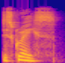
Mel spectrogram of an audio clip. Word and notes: disgrace: British English

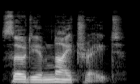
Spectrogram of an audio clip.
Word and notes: sodium nitrate: British English

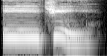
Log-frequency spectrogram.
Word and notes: eeg: British English

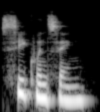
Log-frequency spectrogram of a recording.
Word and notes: sequencing: American English

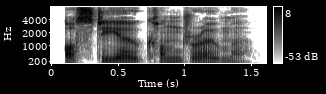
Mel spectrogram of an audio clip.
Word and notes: osteochondroma: British English

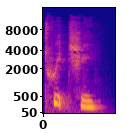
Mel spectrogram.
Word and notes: twitchy: British English

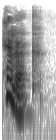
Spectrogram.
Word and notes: hillock: British English

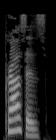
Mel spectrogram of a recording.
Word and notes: crosses: British English

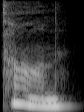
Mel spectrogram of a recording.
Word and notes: tarn: British English

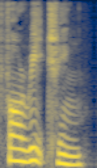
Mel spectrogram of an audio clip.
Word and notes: far reaching: British English

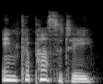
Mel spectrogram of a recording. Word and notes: incapacity: British English

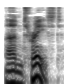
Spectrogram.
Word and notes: untraced: British English

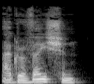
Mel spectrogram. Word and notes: aggravation: British English

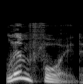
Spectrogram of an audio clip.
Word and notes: lymphoid: British English

